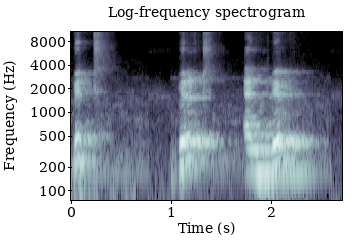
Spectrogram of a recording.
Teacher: Then we have the sound B, is a voiced bilabial plosive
